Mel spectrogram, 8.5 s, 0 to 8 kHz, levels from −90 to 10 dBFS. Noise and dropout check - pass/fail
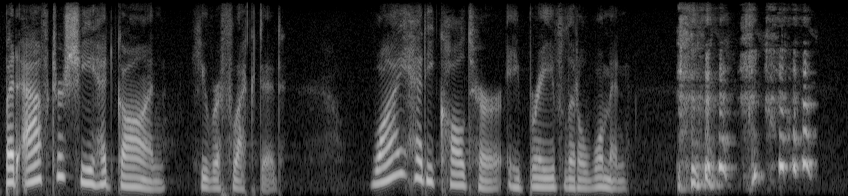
fail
